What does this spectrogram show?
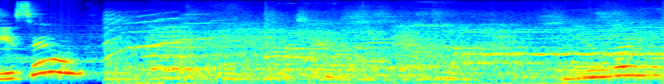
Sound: door creaks

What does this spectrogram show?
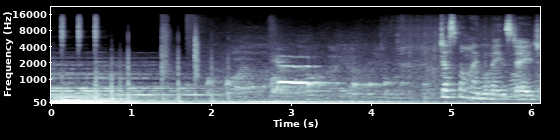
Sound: cockerel squawk

